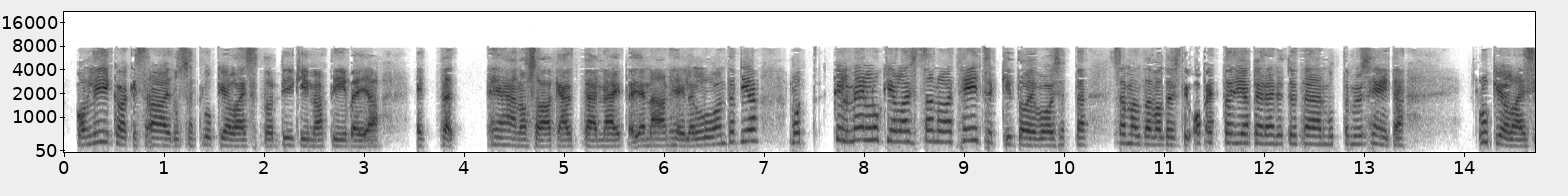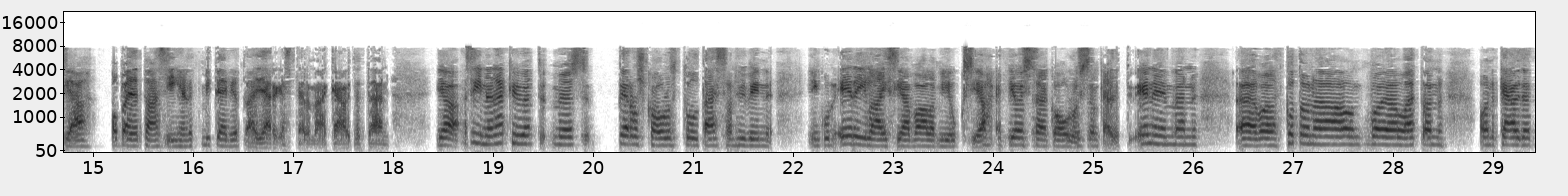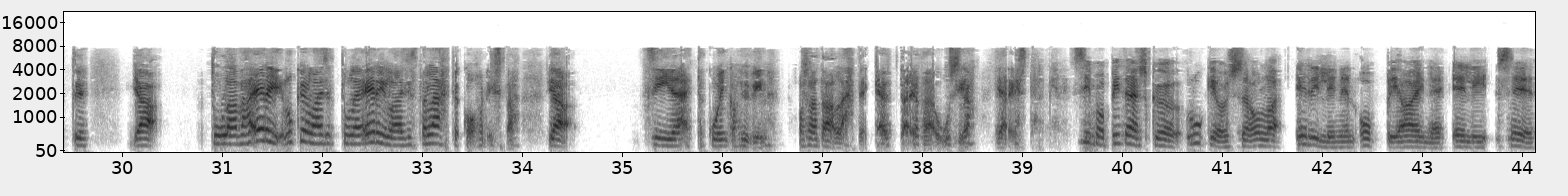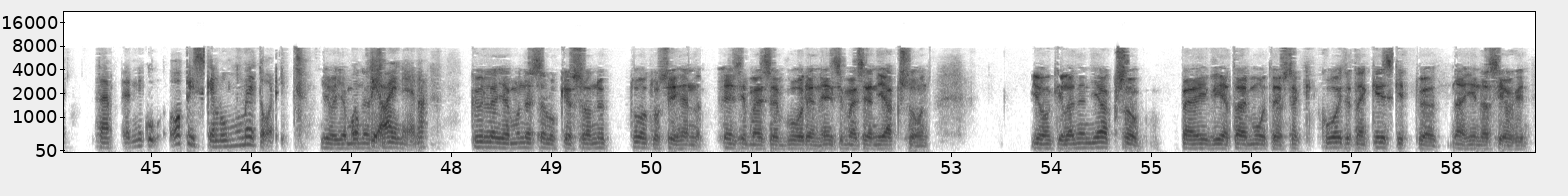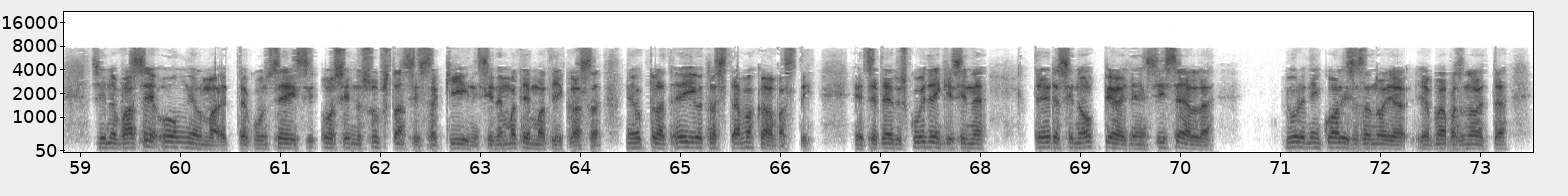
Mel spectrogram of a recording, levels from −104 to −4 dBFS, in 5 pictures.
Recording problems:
garbled, watery; badly; nothing above 7.5 kHz
thin; very; fading below 750 Hz

